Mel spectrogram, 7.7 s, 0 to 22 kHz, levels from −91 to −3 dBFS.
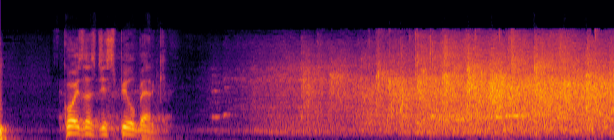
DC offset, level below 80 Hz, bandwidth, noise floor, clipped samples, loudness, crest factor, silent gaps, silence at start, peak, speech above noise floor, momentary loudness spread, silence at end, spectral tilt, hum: under 0.1%; -52 dBFS; 10.5 kHz; -60 dBFS; under 0.1%; -20 LUFS; 20 dB; none; 0 s; -4 dBFS; 36 dB; 15 LU; 0 s; -2.5 dB/octave; none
